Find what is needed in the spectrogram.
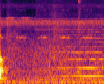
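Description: Night ambience of crickets chirping, with soft sustained background-music notes coming in about a second in and slowly growing louder.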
